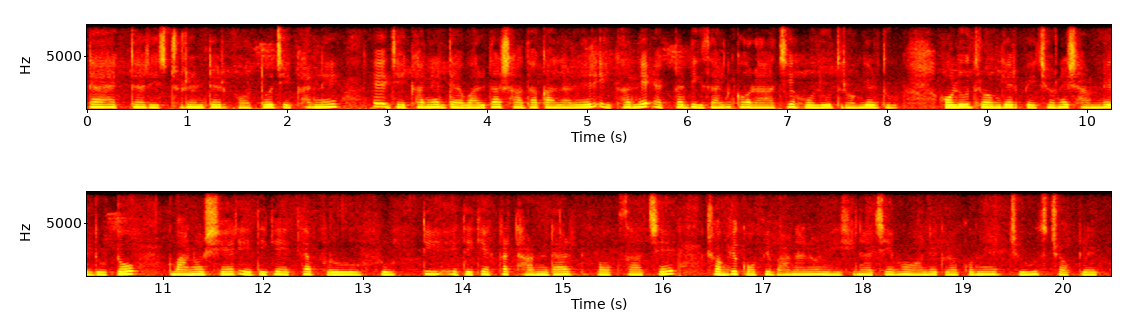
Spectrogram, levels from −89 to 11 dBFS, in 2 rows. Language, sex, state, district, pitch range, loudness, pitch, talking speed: Bengali, female, Tripura, West Tripura, 220-230 Hz, -17 LUFS, 225 Hz, 130 wpm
